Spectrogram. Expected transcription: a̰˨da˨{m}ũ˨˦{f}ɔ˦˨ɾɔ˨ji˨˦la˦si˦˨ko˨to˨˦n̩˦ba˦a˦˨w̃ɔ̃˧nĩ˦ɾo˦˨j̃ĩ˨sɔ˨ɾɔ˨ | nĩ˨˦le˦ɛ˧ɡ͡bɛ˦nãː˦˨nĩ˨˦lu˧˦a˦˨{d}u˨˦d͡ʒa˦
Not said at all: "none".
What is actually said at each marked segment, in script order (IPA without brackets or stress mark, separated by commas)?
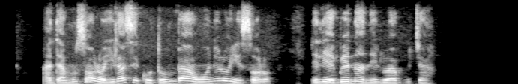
m, s, b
